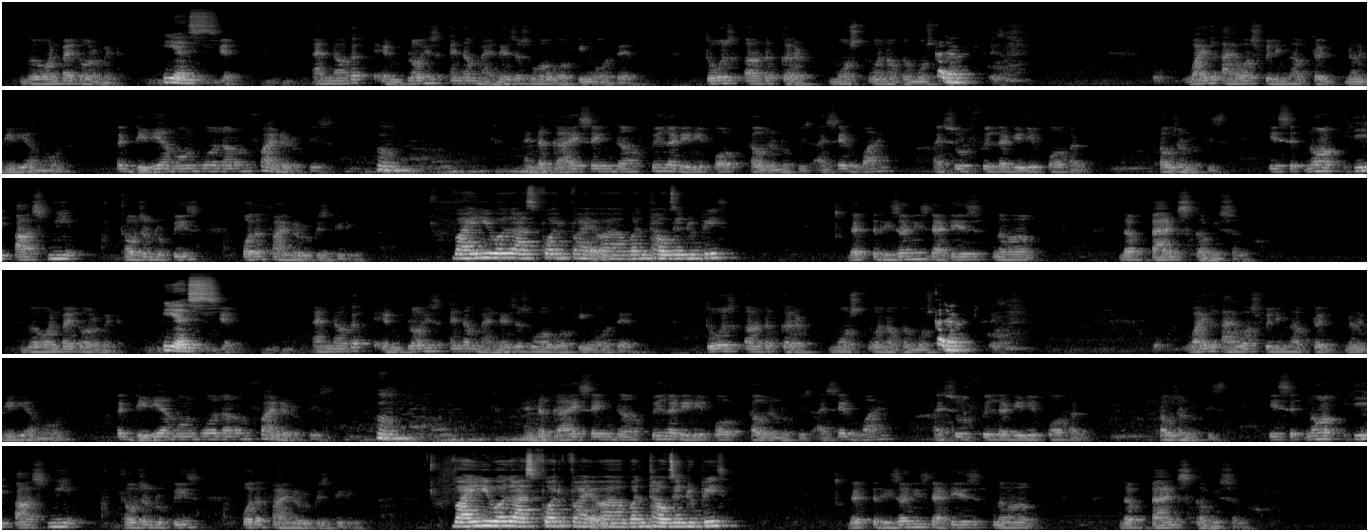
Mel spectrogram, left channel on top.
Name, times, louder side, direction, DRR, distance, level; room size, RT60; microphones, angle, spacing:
voice 1, 0.2-1.2 2.2-2.3 3.1-6.4 7.0-9.6 9.9-10.3 11.5-14.3 14.8-16.9 18.9-22.5 23.0-24.5 25.2-25.9 26.3-28.1 28.5-30.9 31.6-31.8 35.6-37.6 38.5-39.8, equal, 5° left, 1.1 m, -33 dB
voice 2, 1.6-2.2 9.3-9.7 17.4-18.2 18.9-19.0 31.8-34.6, right 3 dB, 90° right, 0.5 m, -20 dB
4.1 x 2.4 x 3.9 m
head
